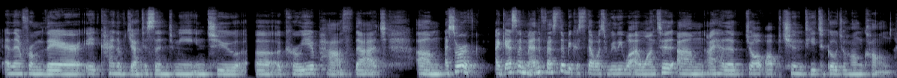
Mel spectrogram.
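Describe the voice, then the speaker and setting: A woman from Malaysia speaking as an interview guest, soft-spoken and reflective, pausing often with ums. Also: deep voice, fairly even intonation. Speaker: guest, tea ceremony practitioner. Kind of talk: casual interview conversation.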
